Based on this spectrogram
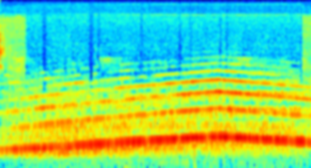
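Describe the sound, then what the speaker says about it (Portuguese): Air raid sirens wail in Tel Aviv during a rocket attack, one loud, steady rising-and-falling civil defense tone that holds through the whole stretch with no voices over it. "Em Tel Aviv, as sirenes soaram inúmeras vezes por causa dos mísseis."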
